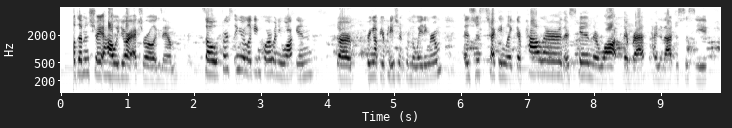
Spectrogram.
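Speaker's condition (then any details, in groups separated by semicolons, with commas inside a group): No condition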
